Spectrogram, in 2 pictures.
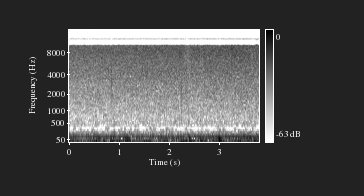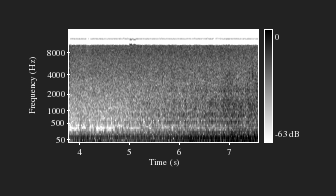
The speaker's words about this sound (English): By Timothy, this traffic really is appalling.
